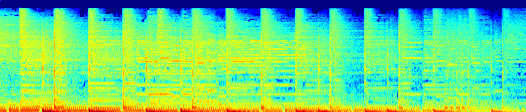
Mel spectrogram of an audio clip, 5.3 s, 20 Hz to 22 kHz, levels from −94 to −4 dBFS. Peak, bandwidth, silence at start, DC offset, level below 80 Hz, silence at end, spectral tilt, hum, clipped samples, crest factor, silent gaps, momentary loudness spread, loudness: 0 dBFS; 16.5 kHz; 0 s; under 0.1%; -18 dBFS; 0 s; -3.5 dB/octave; none; under 0.1%; 16 dB; none; 9 LU; -20 LUFS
